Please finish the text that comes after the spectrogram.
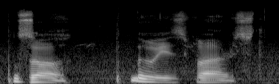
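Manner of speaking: low, deep-pitched voice. A captor calls out to the captive group, in a deep captor voice. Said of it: "you hear the deep voice of your captor ask".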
